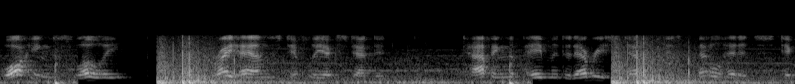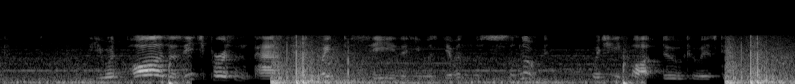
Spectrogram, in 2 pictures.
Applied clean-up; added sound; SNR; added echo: none; Fireworks; -3 dB; none.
